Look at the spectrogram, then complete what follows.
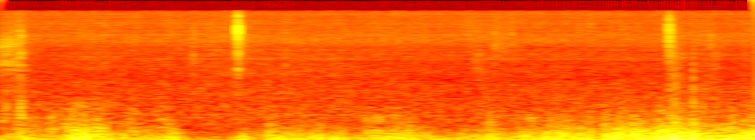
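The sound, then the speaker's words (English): Strong wind on a road buffets the microphone with a loud, steady rumbling, a continuous low roar that swells slightly toward the end, with a couple of faint brief clicks and no voices. “It's very windy on the road.”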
